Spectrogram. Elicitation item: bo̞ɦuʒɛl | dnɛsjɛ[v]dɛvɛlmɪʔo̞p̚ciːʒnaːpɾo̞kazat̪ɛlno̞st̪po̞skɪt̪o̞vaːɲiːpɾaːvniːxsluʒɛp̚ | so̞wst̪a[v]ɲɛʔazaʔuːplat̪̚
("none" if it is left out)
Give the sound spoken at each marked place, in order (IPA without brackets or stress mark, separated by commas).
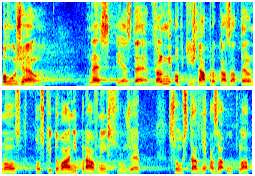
z, v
